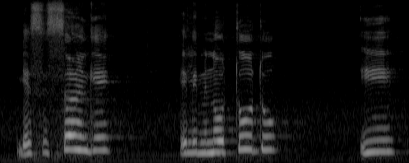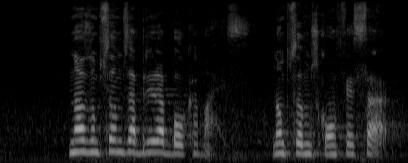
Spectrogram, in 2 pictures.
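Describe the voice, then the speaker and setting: A woman's high-pitched, fairly slow speech with fairly even intonation and long, frequent pauses, over noticeable background noise. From Resende, Rio de Janeiro, Brazil. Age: 60s. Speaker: pastor. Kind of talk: sermon.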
